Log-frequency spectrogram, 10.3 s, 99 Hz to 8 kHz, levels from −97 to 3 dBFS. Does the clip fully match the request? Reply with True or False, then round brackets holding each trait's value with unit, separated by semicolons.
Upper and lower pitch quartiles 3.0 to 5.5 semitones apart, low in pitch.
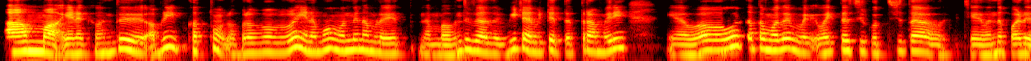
False (3.6 semitones; 195 Hz)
